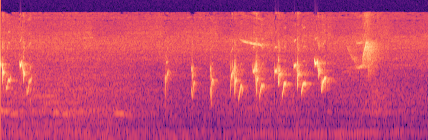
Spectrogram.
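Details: Oriental magpie-robin (cica koreng) in full rolling song, a rapid run of sharp, high chirped notes in quick succession, bright and varied, with a few softer lower whistles at the start and faint background hum.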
